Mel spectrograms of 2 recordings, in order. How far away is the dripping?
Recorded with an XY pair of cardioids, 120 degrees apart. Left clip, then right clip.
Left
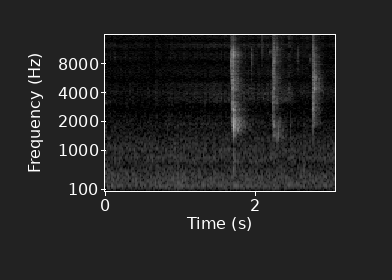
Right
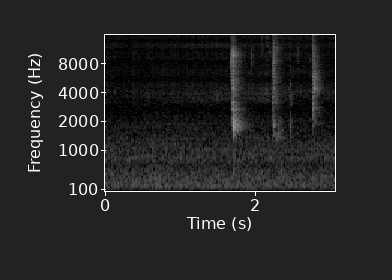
About 1.4 m.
